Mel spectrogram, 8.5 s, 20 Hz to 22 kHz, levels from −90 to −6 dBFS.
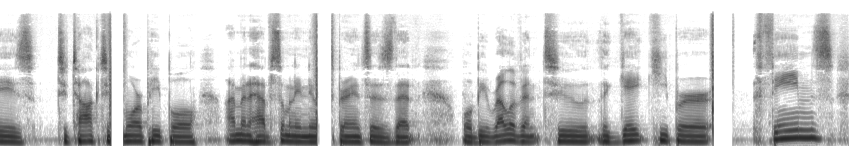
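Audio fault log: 1.04–1.29 s, 3.11–3.36 s, 7.10–7.35 s: wireless microphone squelch dropout. Fading radio signal raises hiss until the receiver mutes for 133, 152 and 200 ms; the hiss build-up sets it apart from clean digital gaps.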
